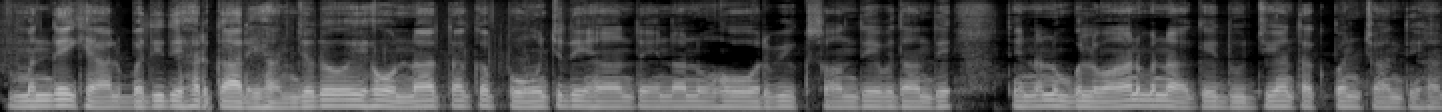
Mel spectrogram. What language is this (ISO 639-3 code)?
pan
